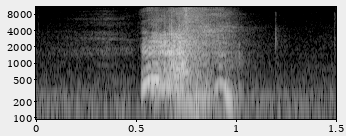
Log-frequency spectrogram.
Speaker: excuse me that sounds awesome though I sneeze real hard I'm sorry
